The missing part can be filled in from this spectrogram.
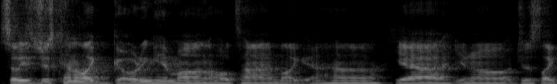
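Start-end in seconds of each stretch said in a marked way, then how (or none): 2.3-3.4 mock, casual, indifferent nonchalant tone. Retelling how a character goaded the gunslinger: imitating a nonchalant tone. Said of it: "totally nonchalant".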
